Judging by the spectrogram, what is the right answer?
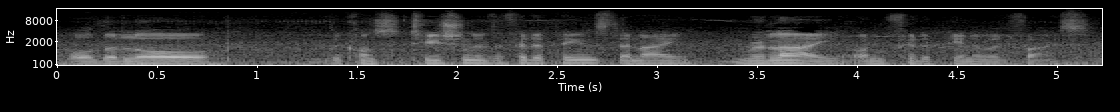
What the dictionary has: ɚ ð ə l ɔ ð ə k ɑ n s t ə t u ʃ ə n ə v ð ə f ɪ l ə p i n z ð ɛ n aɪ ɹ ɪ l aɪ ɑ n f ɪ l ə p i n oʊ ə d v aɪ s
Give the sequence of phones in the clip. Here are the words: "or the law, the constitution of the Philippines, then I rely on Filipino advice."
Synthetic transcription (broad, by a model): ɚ ð ə l ɔ ð ə k ɑ n s t ə t u ʃ ə n ə v ð ə f ɪ l ə p i n z ð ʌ n aɪ ɹ ɪ l aɪ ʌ n f ɪ l ə p i n oʊ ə d v aɪ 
